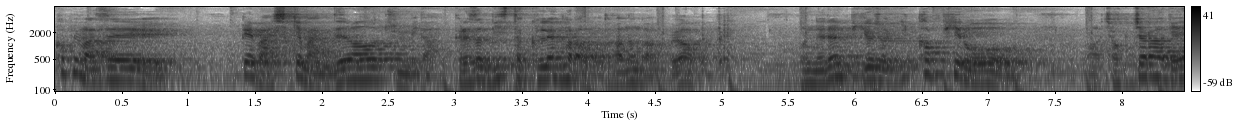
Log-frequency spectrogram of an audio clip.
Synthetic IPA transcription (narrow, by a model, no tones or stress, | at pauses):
kʰʌpʰimasʰɯɭ | k͈wemaɕʰi̥k͈emandɯɾʌt͡ɕumɲida̰kɯɾe̞s̬ʰʌmisʰɯ̥tʰʌkʰɯɭːepʰʌɾaɡodoɦanɯnɡʌk͈ak͈ojo | onɯɾɯnpiɡjod͡ʑʌɡikʰʌpʰiɾo | ʌt͡ɕʌk̚t͡ɕ͈ʌɾɦaɡe̞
